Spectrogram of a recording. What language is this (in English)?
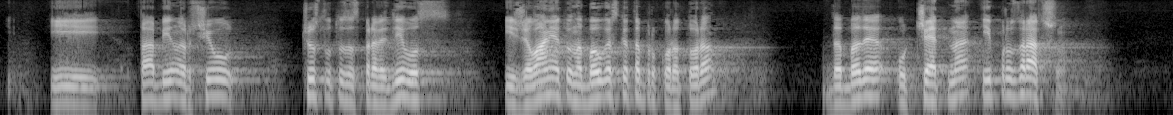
Bulgarian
